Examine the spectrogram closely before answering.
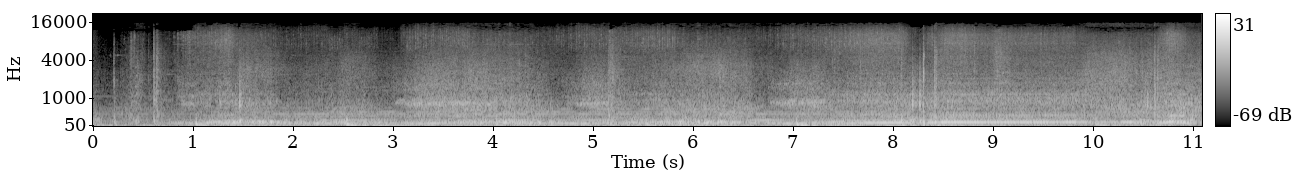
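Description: A vehicle engine revs and roars as it speeds along.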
